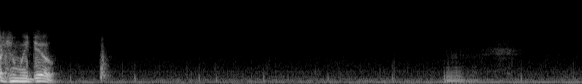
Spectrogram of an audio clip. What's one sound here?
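A man speaks briefly and firmly.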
